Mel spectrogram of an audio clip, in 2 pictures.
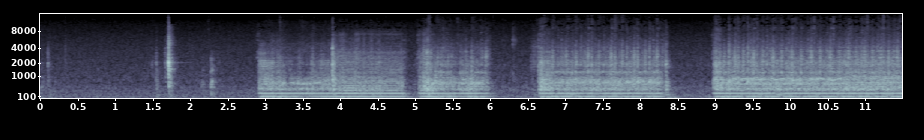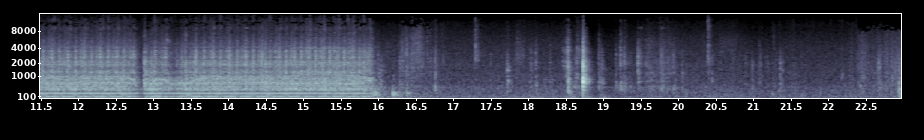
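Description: Freshly serviced Bernina 1008 sewing machine stitching in four runs, starting about three seconds in, with short stops between, the last run about seven seconds long. It then stops, followed by a few small clicks and taps and one sharp click.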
